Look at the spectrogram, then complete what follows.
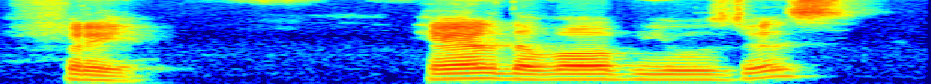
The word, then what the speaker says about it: frais: Pronunciation is frais.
